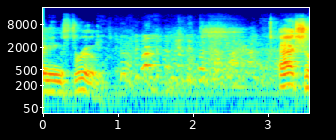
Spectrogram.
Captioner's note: laughter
